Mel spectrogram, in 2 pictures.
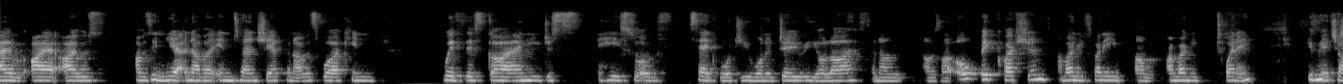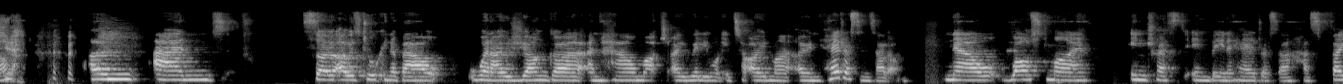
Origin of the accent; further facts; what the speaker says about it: Tilbury, East of England, United Kingdom; I was born in Essex in a small town called Tilbury. Which is probably most famous for its docks. I guess growing up, I was a regular kid, went to a regular school and I had a regular life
